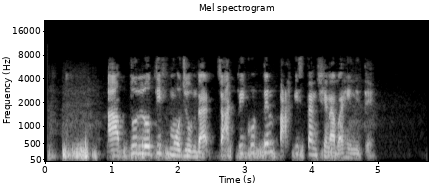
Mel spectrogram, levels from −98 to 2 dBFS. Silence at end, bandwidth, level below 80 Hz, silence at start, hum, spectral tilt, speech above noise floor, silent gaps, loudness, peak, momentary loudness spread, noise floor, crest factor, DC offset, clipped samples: 0.8 s; 7.8 kHz; -54 dBFS; 0.05 s; none; -6.5 dB/octave; 57 dB; none; -19 LUFS; 0 dBFS; 7 LU; -77 dBFS; 20 dB; under 0.1%; under 0.1%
